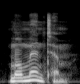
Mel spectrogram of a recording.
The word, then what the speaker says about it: momentum: Next word. Momentum. Stress on the second syllable.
